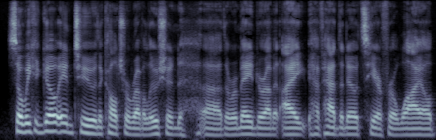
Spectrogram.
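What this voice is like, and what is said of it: Congested, stuffed-up voice. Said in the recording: “I've been dealing with some pretty bad hay fever. You can probably hear it in my voice. I'm pretty stuffed up.”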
